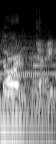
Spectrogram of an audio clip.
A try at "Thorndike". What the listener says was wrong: I don't know, Thorndike, yeah. Okay, so you don't know this, but there's literally a character in Sonic X named Chris Thorndike that no one likes, and I don't want to say Thorndike. So Thorndike.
